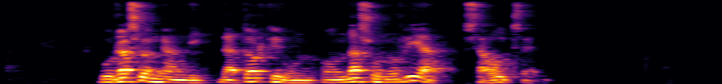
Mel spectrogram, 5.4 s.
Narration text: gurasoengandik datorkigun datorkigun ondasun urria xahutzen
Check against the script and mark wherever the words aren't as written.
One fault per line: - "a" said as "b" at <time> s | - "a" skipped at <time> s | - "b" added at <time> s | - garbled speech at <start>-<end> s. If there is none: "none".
- "datorkigun" skipped at 2.3 s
